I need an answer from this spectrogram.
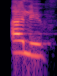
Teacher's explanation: الف منہ کے خالی حصے سے ادا ہوتا ہے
